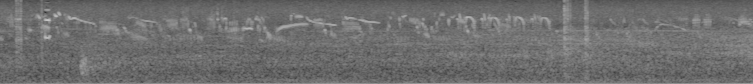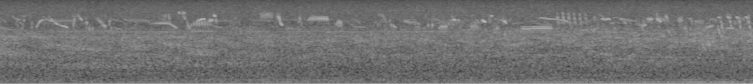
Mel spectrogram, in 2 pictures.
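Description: Many small birds singing and chirping continuously, over a steady low rumble.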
